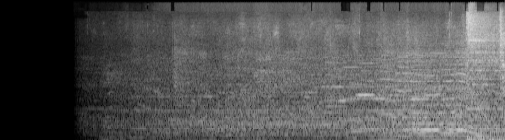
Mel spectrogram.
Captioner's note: audience talking; rhythmic music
